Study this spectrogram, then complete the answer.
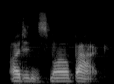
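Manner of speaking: plain reading voice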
